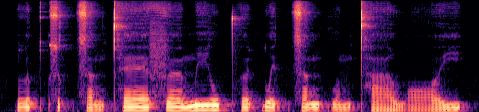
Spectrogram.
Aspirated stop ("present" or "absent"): present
